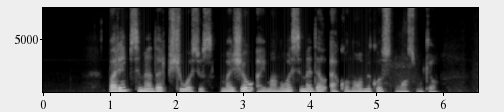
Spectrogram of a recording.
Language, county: Lithuanian, Telšiai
